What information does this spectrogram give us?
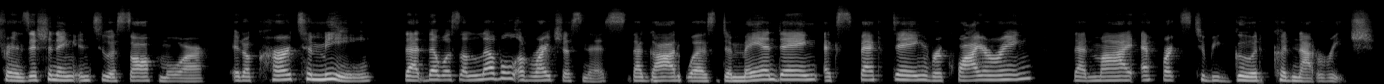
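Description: A woman from Ghana, a Bible teacher, telling her story in an earnest, measured way in an interview. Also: mid-range voice, fairly bright tone, no echo, studio quality. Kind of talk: interview, personal testimony.

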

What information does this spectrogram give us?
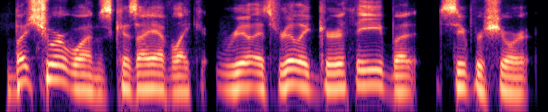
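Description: A man's voice: mid-range voice, normal speed, a little mellow, no room sound, clean studio sound. A man, a comedian guest on a podcast, making crude jokes in casual banter.

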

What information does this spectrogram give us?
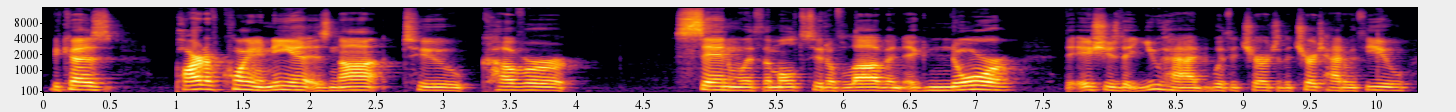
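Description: A man's voice: mid-range voice, steady tone, measured pace, bright, forceful tone. A man co-hosting a podcast, explaining faith and church tradition in an earnest conversational way, often checking in with "right?". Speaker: podcast co-host.

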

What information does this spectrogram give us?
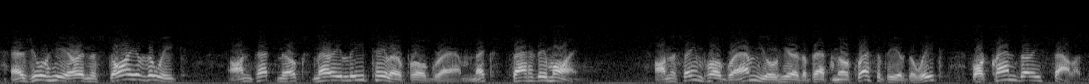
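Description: A man's voice: a little high, husky. A man with an American accent reading scripted 1940s radio advertising as a polished, emphatic announcer. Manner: polished, emphatic sales delivery. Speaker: radio announcer, sponsor pitchman. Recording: dull vintage radio recording.

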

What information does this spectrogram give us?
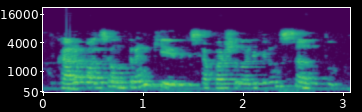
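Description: A woman's voice: fairly high pitch, fast. A Brazilian woman speaking as a literature expert in a casual book discussion, explaining things with colloquial asides. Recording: echoey, distant, dull, noisy room recording.

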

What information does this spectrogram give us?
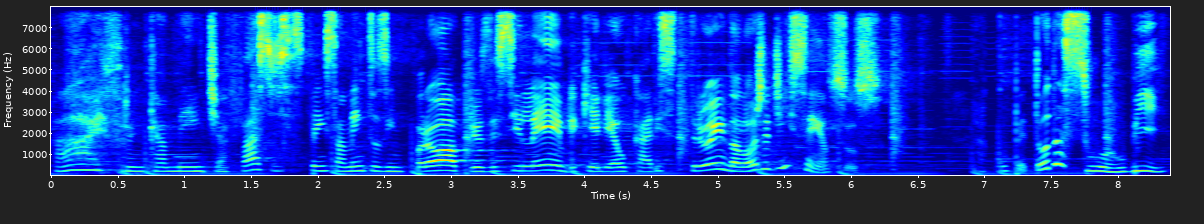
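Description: An actress playing a young, proud, skeptical woman in an audio drama, with a Brazilian accent and an expressive delivery that turns hesitant when flustered. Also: mid-range voice, normal speed, over music, natural voice. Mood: embarrassed, self-scolding. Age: young adult.

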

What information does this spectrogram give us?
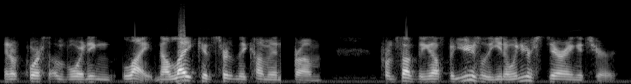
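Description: A middle-aged man giving measured, conversational explanations as a guest in a radio interview, often repeating words as he goes. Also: mid-range voice, dry recording, narrow, tinny audio. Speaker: guest researcher being interviewed.

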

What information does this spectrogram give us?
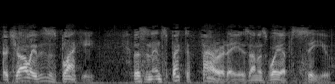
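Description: An actor playing a cool-headed, wisecracking amateur sleuth on the run in a 1940s radio drama, glib and sardonic, on a muffled old recording. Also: male voice, on the low side, very animated, fairly bright tone, a little hiss or hum. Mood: cool, urgent. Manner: glib, sardonic, quick with quips.

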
